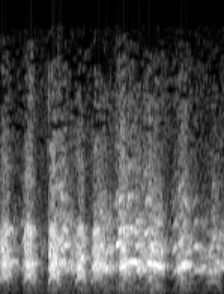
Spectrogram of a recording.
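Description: Several husky sled dogs in the Yukon bark excitedly in a rapid, overlapping chorus, with yips and yelps running continuously at fairly loud volume, no voices heard.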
